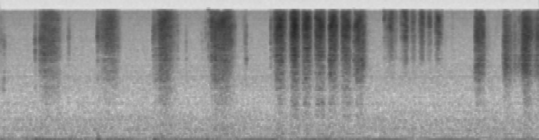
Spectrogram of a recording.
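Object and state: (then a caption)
Bath bomb powder scratched on a tabletop. A long nail tip draws lines and patterns through orange bath bomb powder spread on a tabletop. Soft, scratchy rubbing strokes come in quick bright hissing bursts, some short and rapid, over a steady low rumble.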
